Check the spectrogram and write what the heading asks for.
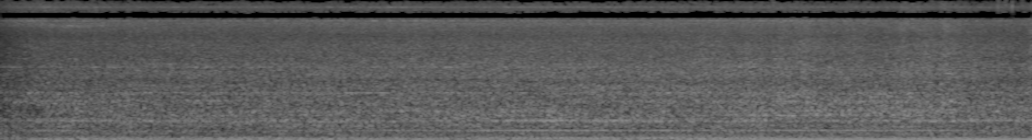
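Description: Airport shuttle bus engine running steadily: a loud, constant low rumble with a steady hum over a wash of engine and apron noise.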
